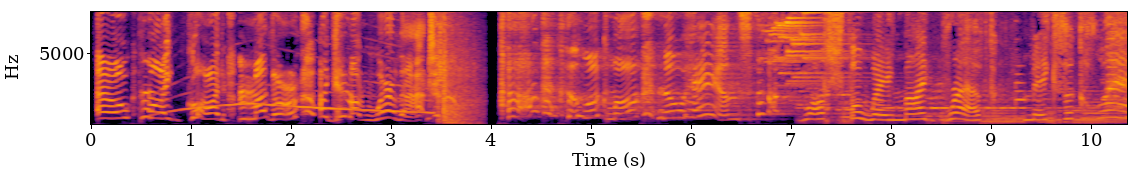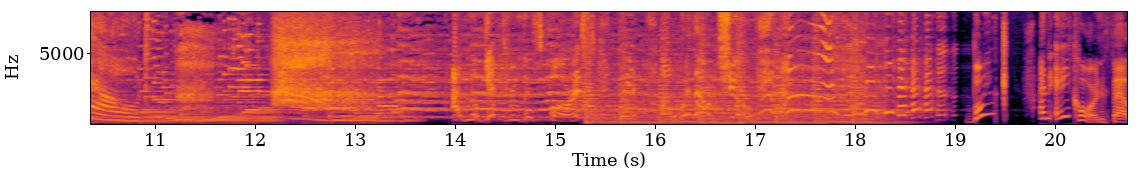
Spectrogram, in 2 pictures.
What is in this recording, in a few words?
animation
